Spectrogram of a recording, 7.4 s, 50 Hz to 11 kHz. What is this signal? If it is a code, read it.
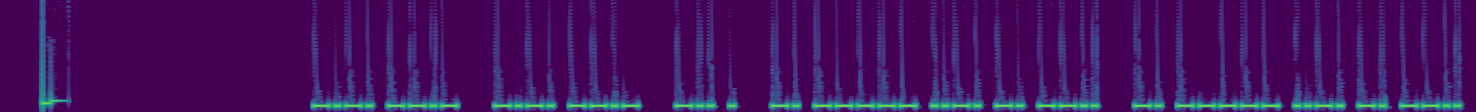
Morse code, heard as a keyed tone, about 40 wpm, 700 Hz. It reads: CQ CQ DE N0FNZ N0FNZ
